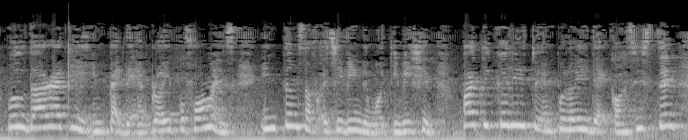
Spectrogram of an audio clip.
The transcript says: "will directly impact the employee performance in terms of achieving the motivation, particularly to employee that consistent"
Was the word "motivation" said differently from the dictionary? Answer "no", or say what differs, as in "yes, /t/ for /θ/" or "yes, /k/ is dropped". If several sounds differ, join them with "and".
no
